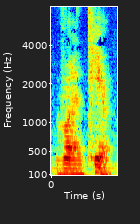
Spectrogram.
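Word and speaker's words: volunteer: 日本語ではボランティアとなるんですけれども、英語の単語ではボランティア、ボランティアと語末にアクセントがあることに注意です。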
